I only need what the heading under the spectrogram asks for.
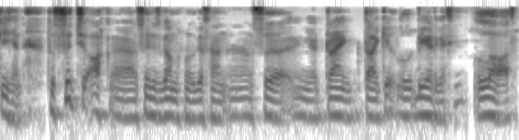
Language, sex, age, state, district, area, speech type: Kashmiri, male, 30-45, Jammu and Kashmir, Budgam, rural, spontaneous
